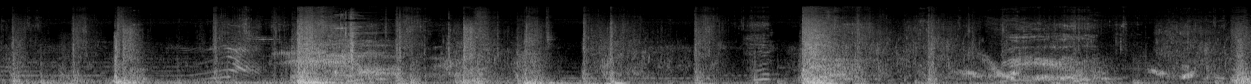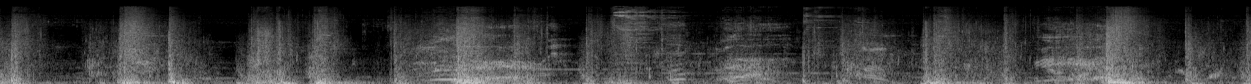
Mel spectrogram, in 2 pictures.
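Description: Blades and blunt weapons strike repeatedly in a fight.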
